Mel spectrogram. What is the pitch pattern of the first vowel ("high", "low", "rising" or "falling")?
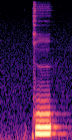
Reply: high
